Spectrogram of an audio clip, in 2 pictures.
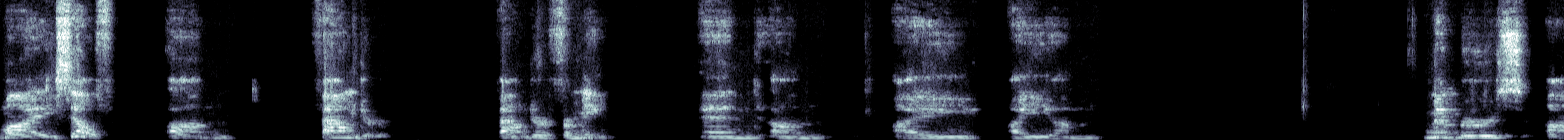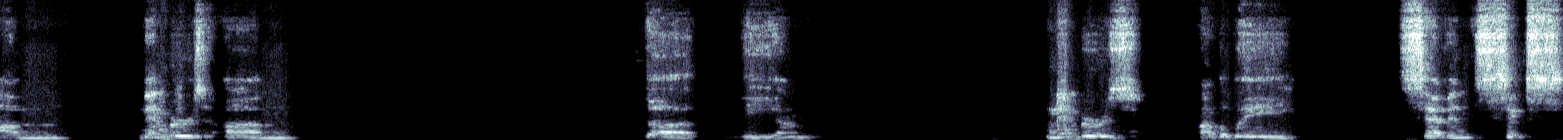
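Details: Non-fluent (Broca's) aphasia in a man seven years after a stroke damaging Broca's area; he understands speech but struggles to form words and string sentences together.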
